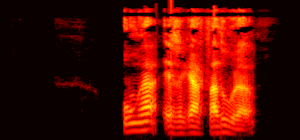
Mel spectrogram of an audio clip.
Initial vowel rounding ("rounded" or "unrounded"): rounded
